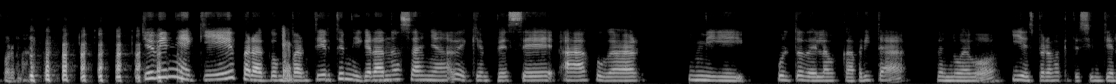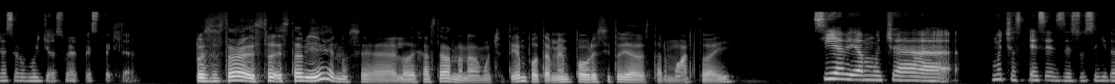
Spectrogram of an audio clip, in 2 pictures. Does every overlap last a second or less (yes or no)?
yes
